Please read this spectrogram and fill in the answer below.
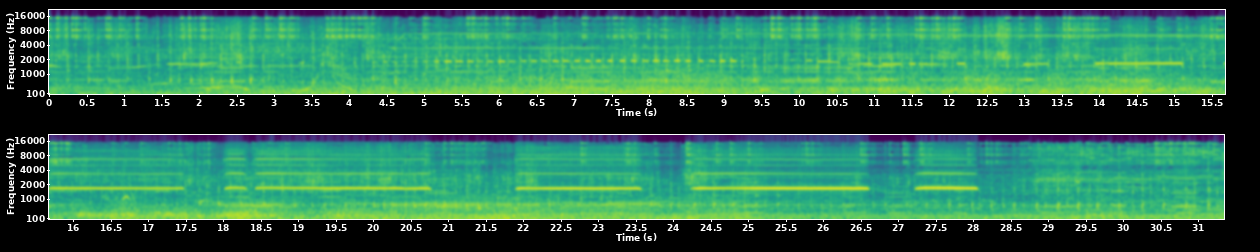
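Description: Free-improvised ensemble music with violin, hand drums and small percussion. In the second half a loud, high, steady tone sounds five times on the same pitch, each one held for one to three seconds.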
